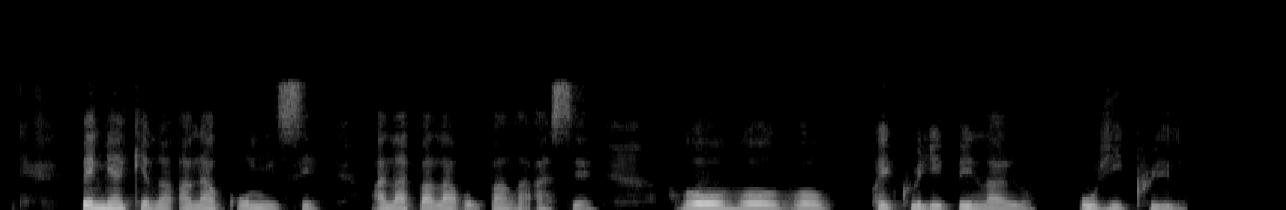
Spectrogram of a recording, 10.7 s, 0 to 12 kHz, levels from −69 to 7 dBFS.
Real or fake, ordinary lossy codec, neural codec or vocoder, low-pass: fake; AAC, 48 kbps; codec, 16 kHz, 0.5 kbps, FunCodec, trained on LibriTTS, 25 frames a second; 7.2 kHz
